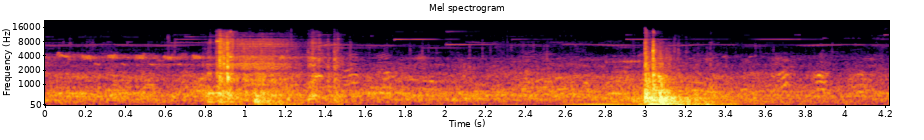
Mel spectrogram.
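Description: A heavy wooden chest lid thuds open.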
